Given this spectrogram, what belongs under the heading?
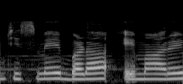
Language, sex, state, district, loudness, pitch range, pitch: Hindi, female, Chhattisgarh, Bilaspur, -25 LUFS, 245-265 Hz, 255 Hz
